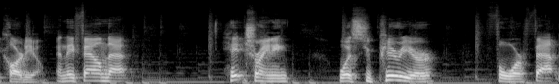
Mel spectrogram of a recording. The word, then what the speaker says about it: HIIT: right what's up guys let's talk about hit training now hit stands for it's spelled HIIT it stands for high-intensity interval training now about probably about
